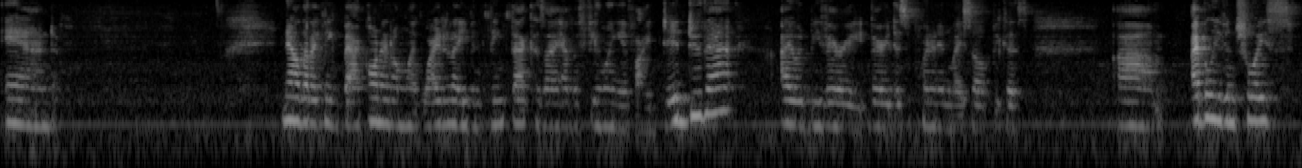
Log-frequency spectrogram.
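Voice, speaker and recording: A young woman talking candidly to camera, rambling and trailing off softly, a little out of breath. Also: mid-range voice, steady tone, normal speed, pauses often, echoey room, a little hiss or hum. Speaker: vlogger. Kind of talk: casual chat to camera.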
